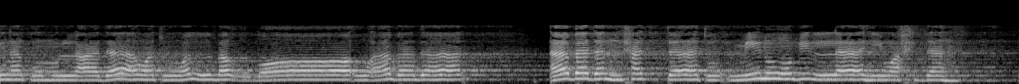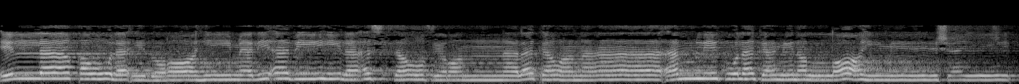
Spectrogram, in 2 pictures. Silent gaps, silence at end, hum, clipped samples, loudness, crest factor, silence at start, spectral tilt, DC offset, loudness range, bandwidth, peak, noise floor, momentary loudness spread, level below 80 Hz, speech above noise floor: none; 0 s; none; under 0.1%; -19 LUFS; 16 dB; 0 s; -5 dB/octave; under 0.1%; 2 LU; 6.6 kHz; -4 dBFS; -40 dBFS; 6 LU; -60 dBFS; 21 dB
